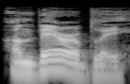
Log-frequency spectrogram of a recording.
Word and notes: unbearably: British English

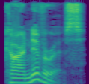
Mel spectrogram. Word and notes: carnivorous: British English

